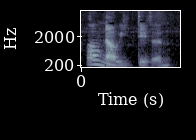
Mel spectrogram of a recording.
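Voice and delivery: low scoffing retort; doubting classmate. Acted. A classmate scoffing at Tiddler's tale. Pantomime call-and-response.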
